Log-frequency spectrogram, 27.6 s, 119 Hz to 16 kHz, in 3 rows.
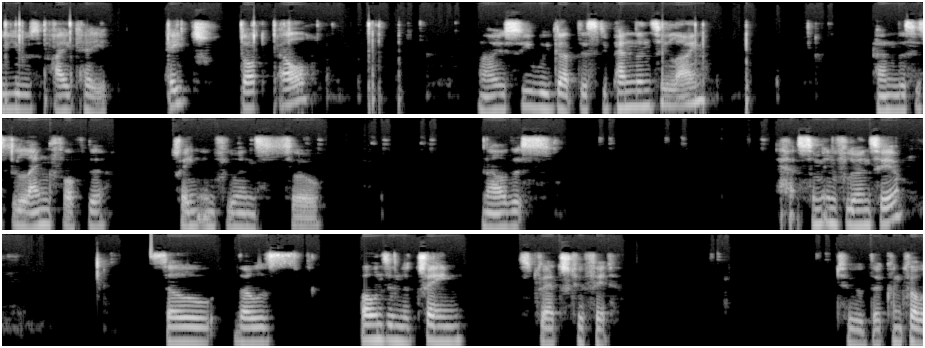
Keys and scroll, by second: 0.3 shift+i, 0.6 shift+k, 1.6 shift+h, 2.6 shift+l, 3.6 Return.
